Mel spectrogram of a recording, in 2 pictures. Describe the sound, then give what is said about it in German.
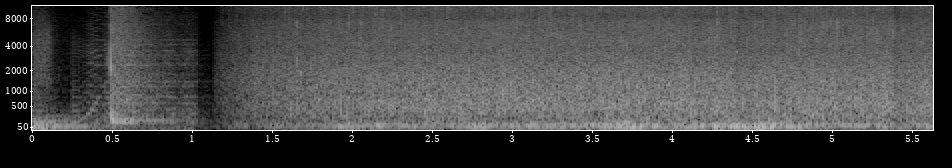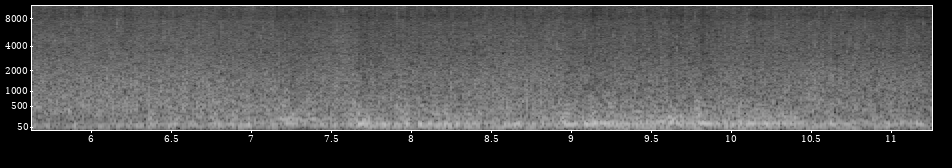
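Steady, heavy rain pours down in a dense, continuous hiss, with low rumbling underneath, starting after a brief sharp transient and holding loud throughout. “Das war natürlich ein Sound von Regen.”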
